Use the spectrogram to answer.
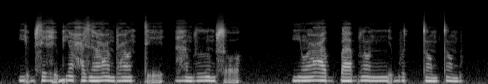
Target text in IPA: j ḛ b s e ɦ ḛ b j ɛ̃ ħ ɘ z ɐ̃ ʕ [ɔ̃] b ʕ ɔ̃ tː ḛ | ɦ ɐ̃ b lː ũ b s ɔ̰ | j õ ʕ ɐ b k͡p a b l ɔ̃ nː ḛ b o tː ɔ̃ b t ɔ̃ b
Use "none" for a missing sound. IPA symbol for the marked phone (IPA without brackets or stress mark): õ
